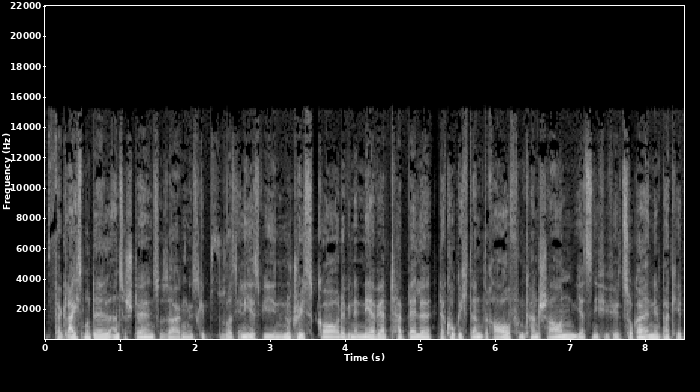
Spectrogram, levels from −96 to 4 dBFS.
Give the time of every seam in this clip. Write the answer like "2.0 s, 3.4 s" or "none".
5.2 s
